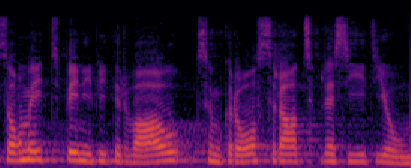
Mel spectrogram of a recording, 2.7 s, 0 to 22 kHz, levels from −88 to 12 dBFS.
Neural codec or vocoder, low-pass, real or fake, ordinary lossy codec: vocoder, 48 kHz, 128 mel bands, Vocos; 14.4 kHz; fake; none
